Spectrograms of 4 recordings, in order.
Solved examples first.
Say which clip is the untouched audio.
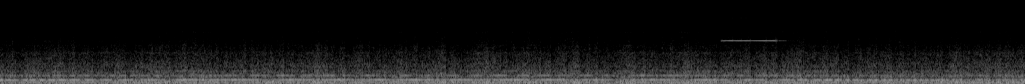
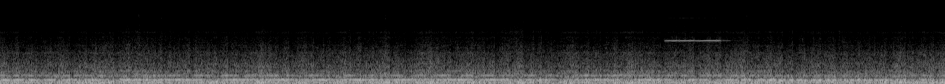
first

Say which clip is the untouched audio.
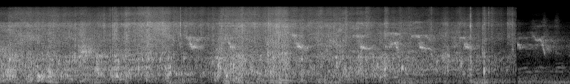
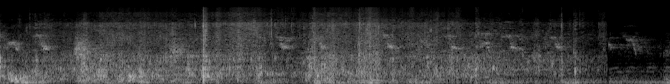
second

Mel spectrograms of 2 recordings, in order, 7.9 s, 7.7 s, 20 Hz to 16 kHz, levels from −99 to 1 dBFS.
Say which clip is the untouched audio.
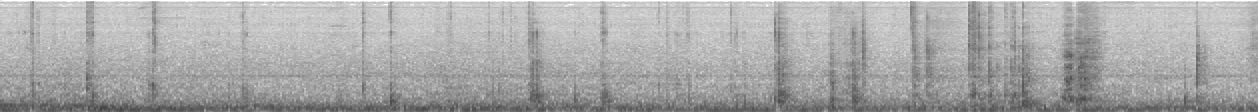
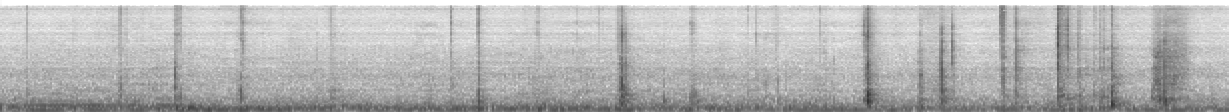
first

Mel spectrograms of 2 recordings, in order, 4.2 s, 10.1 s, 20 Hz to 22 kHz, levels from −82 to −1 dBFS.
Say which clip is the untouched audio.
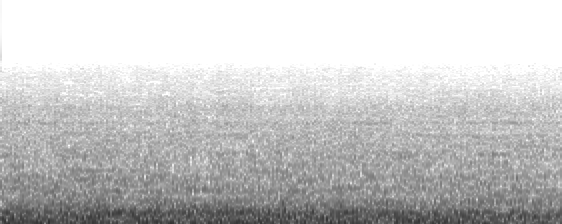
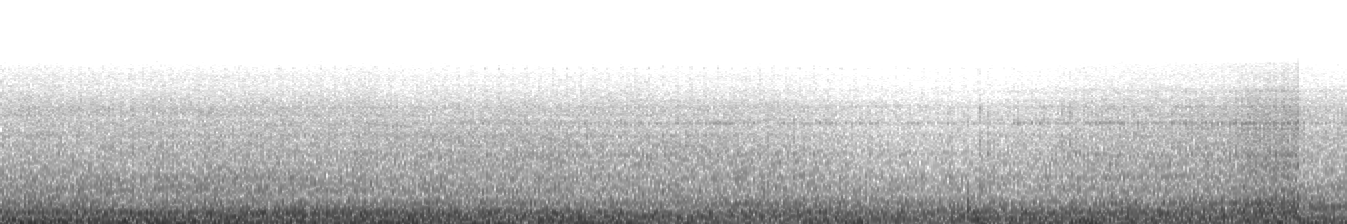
second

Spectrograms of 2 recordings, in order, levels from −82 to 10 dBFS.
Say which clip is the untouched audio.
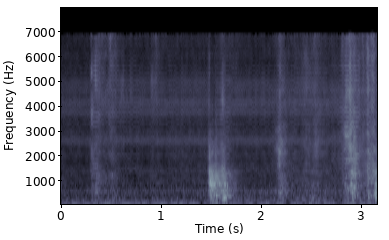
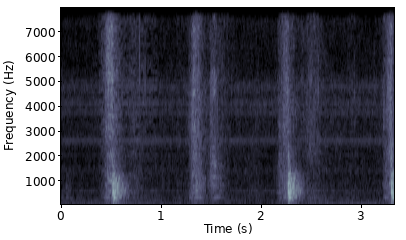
second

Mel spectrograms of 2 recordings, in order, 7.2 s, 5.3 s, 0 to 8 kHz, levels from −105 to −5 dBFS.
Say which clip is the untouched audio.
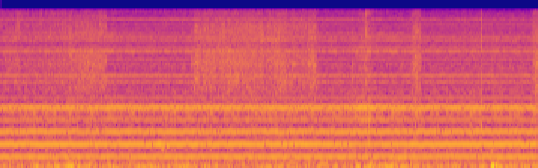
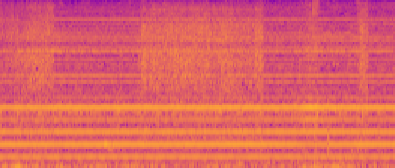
second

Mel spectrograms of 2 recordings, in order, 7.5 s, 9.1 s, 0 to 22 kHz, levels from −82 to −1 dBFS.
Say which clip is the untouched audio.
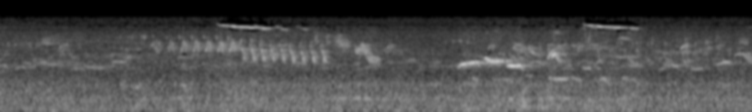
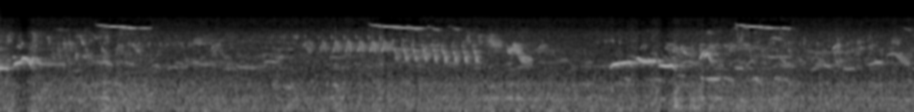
second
